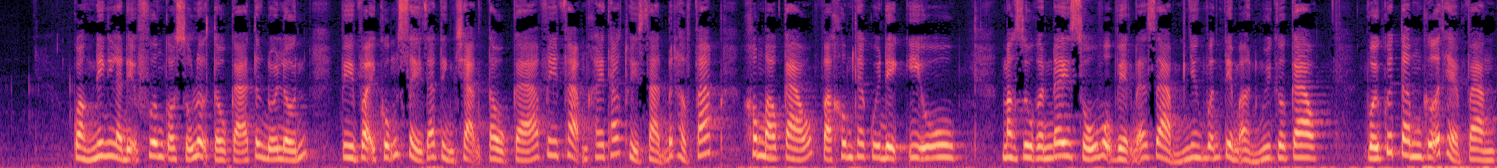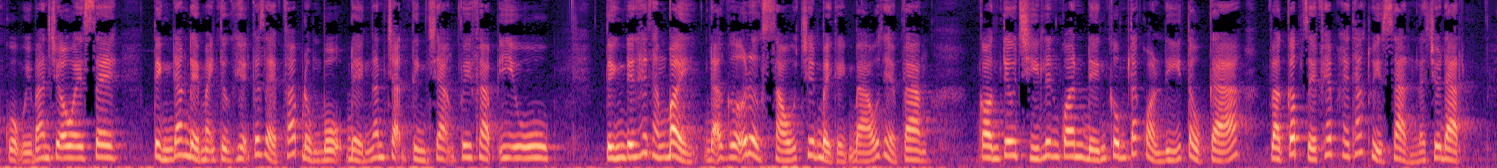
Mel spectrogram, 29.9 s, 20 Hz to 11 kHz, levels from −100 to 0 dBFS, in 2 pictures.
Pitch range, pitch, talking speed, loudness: 200-255 Hz, 230 Hz, 250 wpm, -19 LUFS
